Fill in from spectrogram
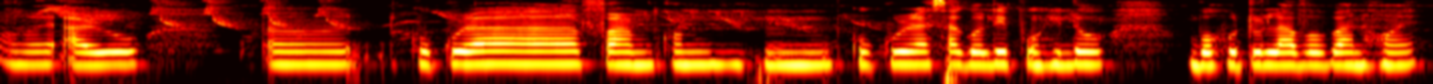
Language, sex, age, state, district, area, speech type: Assamese, female, 18-30, Assam, Sivasagar, rural, spontaneous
